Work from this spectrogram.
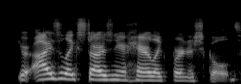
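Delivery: ordinary talk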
